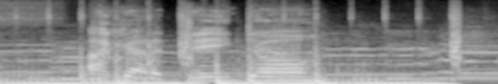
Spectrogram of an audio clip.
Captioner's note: laughs slightly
